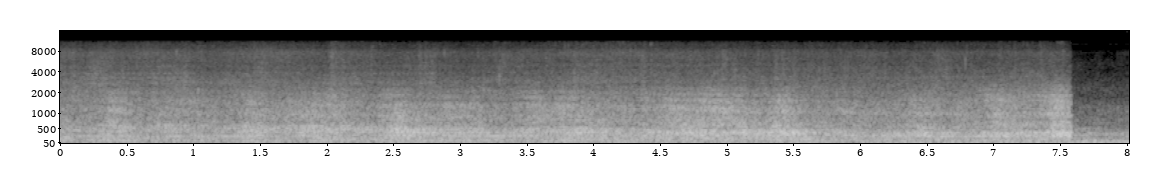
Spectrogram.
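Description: Steady distant engine drone under wind buffeting the microphone, cutting off abruptly near the end.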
